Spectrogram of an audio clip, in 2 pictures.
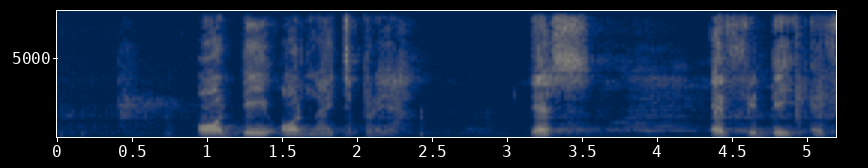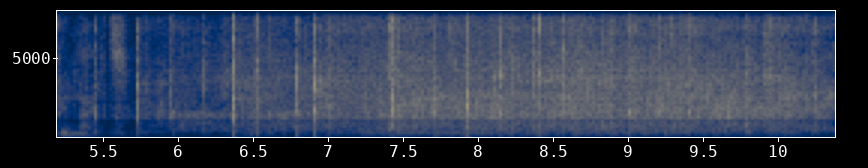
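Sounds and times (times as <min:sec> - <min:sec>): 
speech: 0:01.0 - 0:02.4, 0:03.2 - 0:03.6, 0:04.4 - 0:05.8
audience clapping: 0:04.7 - 0:10.3.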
